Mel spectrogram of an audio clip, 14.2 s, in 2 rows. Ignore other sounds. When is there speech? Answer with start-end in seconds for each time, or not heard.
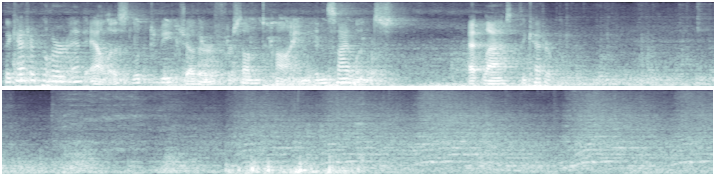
0.0-5.7.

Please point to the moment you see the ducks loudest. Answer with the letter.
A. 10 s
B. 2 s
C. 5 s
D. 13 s
A.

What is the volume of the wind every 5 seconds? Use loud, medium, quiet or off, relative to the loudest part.
loud, medium, quiet.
